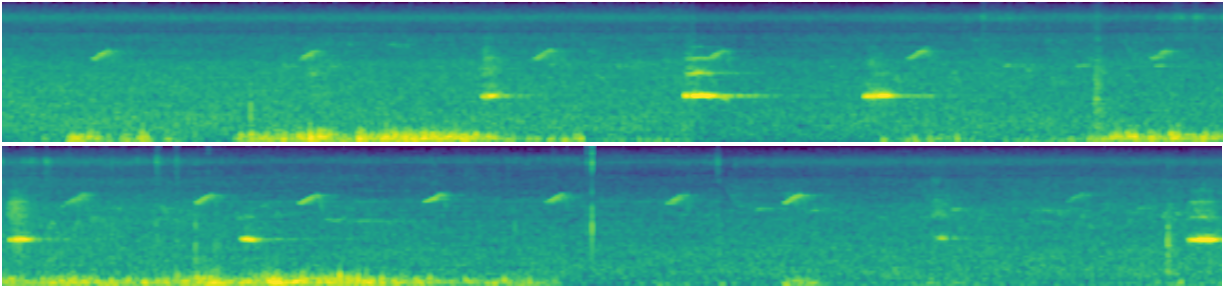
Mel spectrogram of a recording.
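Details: Lost-sounding roe deer fawn calling to its nearby mother: a series of short, piercing whistled peeps, irregularly spaced, over bursts of low wind rumble, with a small bird's thin rising chirps repeating in the background.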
